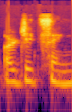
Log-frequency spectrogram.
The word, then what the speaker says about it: Arijit Singh: Arijit Singh? Yeah, no, that's not bad at all. Arijit Singh, yeah.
